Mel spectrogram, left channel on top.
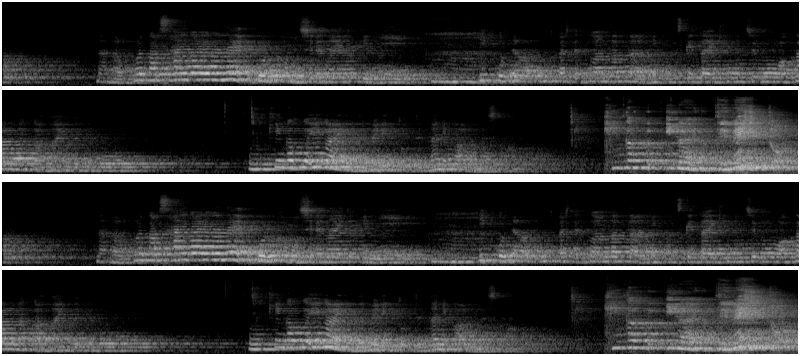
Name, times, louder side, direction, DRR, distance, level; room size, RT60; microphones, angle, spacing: voice 1, 0.9-4.0 4.8-9.2 10.4-13.1, equal, 15° right, -4 dB, 1.3 m, -27 dB
voice 2, 4.3-4.8 14.0-15.8, left 1 dB, 35° left, -5 dB, 2.1 m, -23 dB
7.6 x 5.1 x 6.9 m, 2.4 s
head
